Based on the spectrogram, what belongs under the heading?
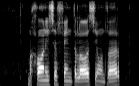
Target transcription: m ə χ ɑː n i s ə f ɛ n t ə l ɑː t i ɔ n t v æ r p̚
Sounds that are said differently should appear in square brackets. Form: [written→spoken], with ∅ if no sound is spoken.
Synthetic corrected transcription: m ə χ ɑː n i s ə f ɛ n t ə l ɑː [t→s] i ɔ n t v æ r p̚

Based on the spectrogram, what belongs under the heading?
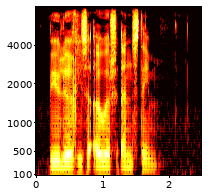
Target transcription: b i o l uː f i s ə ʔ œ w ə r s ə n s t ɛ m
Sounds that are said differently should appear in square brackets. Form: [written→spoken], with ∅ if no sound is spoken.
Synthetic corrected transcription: b i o l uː [f→χ] i s ə ʔ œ w ə r s ə n s t ɛ m

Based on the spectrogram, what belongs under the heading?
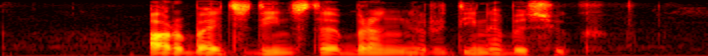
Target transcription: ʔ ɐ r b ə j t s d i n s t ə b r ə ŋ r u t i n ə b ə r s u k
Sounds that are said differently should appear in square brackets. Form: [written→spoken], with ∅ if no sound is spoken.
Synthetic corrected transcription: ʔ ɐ r b ə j t s d i n s t ə b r ə ŋ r u t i n ə b ə [r→∅] s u k

